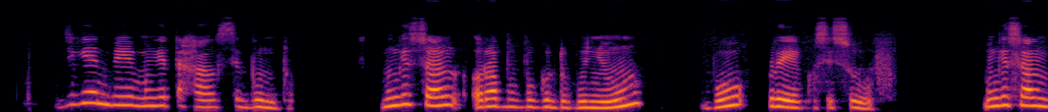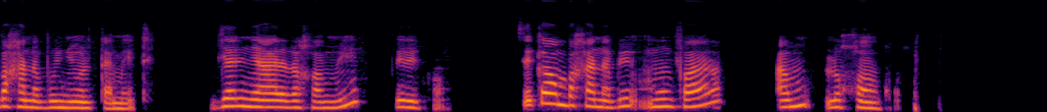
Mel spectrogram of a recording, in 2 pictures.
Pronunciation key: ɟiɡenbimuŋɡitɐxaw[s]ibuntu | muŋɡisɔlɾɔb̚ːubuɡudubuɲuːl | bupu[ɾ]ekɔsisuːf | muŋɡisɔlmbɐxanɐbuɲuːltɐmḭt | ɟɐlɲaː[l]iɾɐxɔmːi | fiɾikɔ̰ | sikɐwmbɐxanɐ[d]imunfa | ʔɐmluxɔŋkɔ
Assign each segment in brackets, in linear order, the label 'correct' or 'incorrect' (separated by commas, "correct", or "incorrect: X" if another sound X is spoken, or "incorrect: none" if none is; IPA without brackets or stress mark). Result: correct, correct, incorrect: ɾ, incorrect: b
